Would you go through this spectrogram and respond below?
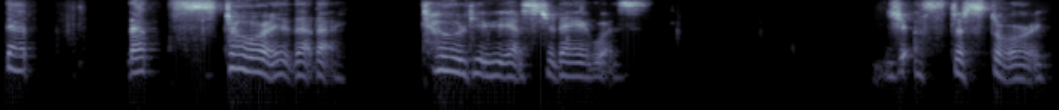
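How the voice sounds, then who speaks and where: An actress playing a secretive, seemingly helpless femme fatale client in an old-time radio mystery, halting and pleading with a throb in her voice. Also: on the low side, slightly rough, exaggerated voice. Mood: nervous, confessing. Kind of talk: old-time radio detective drama re-creation.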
